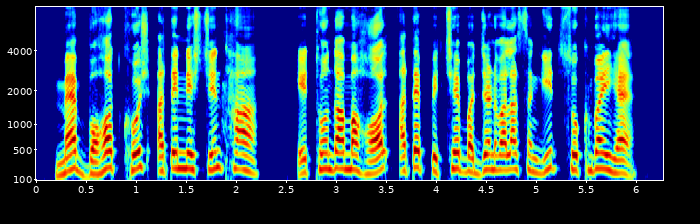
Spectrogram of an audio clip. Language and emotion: Punjabi, happy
